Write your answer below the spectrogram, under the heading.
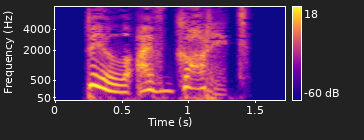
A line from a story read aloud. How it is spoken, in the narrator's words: he cried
